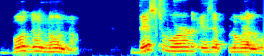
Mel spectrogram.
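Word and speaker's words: بُدْن: Okay, the if we take the same three letters and pronounce with a dhamma here. Okay, badnun.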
